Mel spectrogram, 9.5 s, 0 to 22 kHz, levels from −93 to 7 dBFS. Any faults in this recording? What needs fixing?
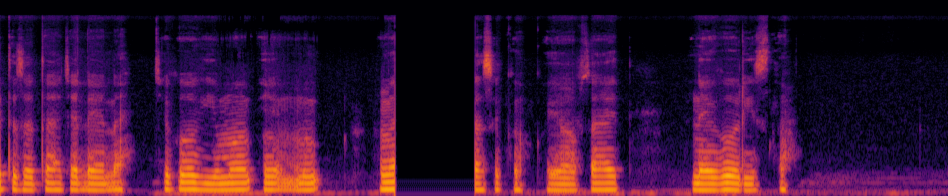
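From 2.16 to 3.84 s there's a Bluetooth SBC bit pool drop: treble dulls and grit creeps in, which fits the bit pool sliding from 31 to 14, around 99 kbps.

Then from 3.95 to 4.75 s, an audio dropout to a faint residue: the speech cuts abruptly, leaving mains hum about 50 dB down for 0.81 s, likely a lost signal into a still-live path.

To prevent both, keep the Bluetooth link uncongested or switch to a wired connection for recording.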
